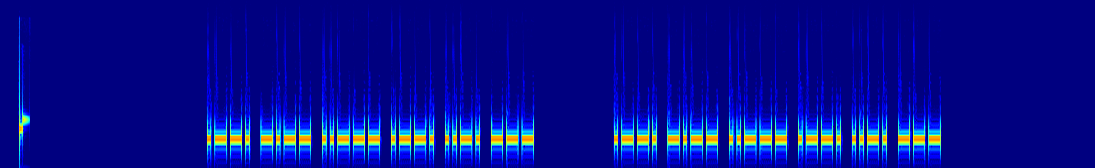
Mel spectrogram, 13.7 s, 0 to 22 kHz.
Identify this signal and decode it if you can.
Morse code, heard as a keyed tone, about 25 wpm, 700 Hz. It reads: PY2PFO PY2PFO
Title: DXCC-100 Call Signs - 6 Characters - Repeated 2x - 25wpm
